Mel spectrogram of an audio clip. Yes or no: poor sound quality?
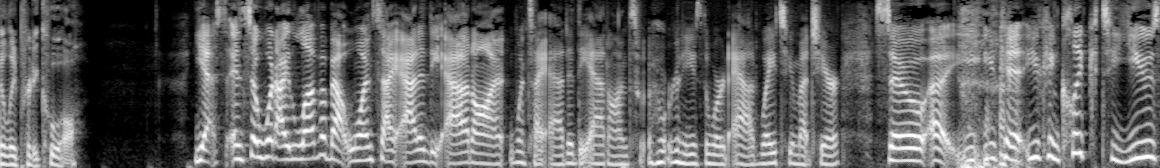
no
